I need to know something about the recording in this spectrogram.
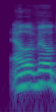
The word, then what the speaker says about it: Ellaville: Opens is Justin Barnes from, I think it's Ellaville, Georgia. Is that how you say it? That's right. Ellaville, Georgia, and that is on the banks of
